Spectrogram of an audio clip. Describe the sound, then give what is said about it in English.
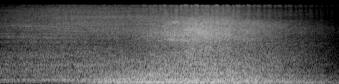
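A sci-fi spaceship fly-by, a version of the TIE Fighter sound built from a hissing snake sound layered over a car pass-by bass layer: a roaring rush with a bright, sibilant hiss that swells to a loud peak midway, then fades out over a low rumble. “So here's a version of the TIE Fighter sound that instead of the elephant, I played a snake sound.”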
